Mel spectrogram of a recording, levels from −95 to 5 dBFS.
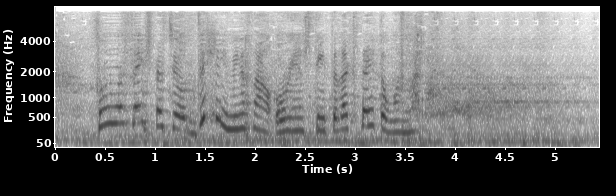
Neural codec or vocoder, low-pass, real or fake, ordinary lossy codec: codec, 16 kHz, 1.1 kbps, Voila-Tokenizer; none; fake; none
